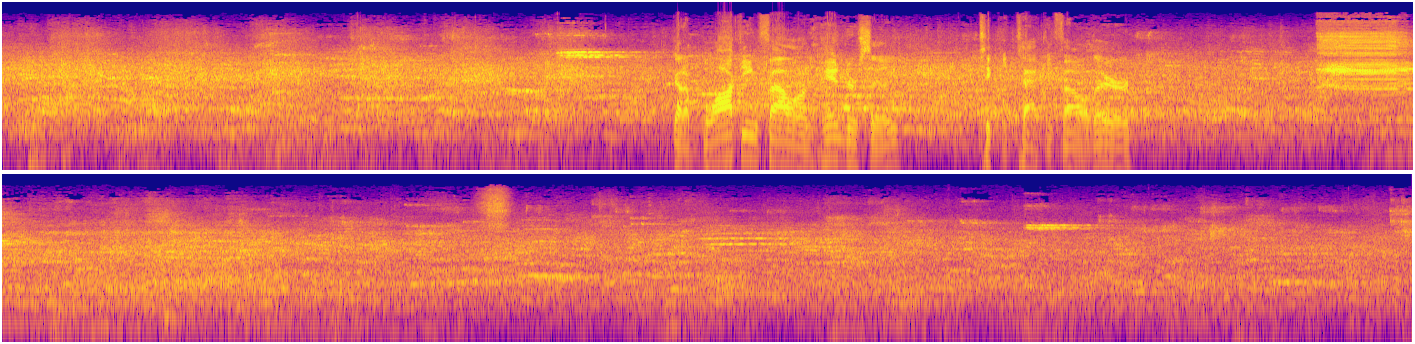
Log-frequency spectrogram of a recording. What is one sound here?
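A large crowd murmurs and chatters in an echoing gym throughout.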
